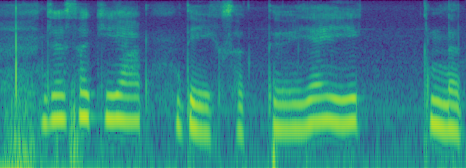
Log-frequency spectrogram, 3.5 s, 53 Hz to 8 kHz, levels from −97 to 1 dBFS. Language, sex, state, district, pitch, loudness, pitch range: Hindi, male, Maharashtra, Gondia, 205 Hz, -20 LUFS, 180-220 Hz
